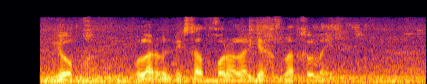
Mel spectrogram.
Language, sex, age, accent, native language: Uzbek, male, 25-34, Jizzax, Uzbek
